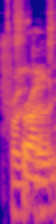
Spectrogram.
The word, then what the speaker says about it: Probert: So Probert. Not Robert with a P. Not right, although that is the easiest way of getting people to spell it correctly. It's Robert with a P in front.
